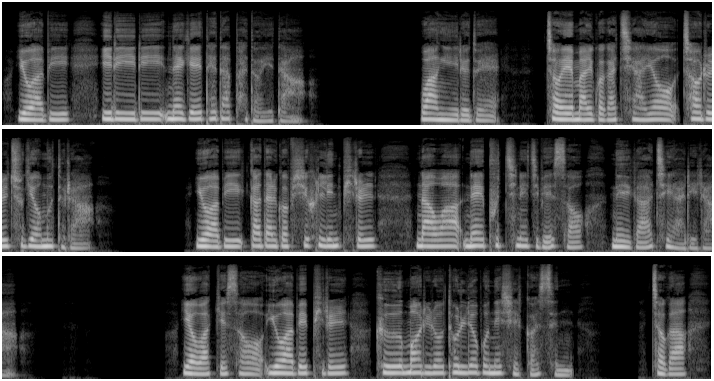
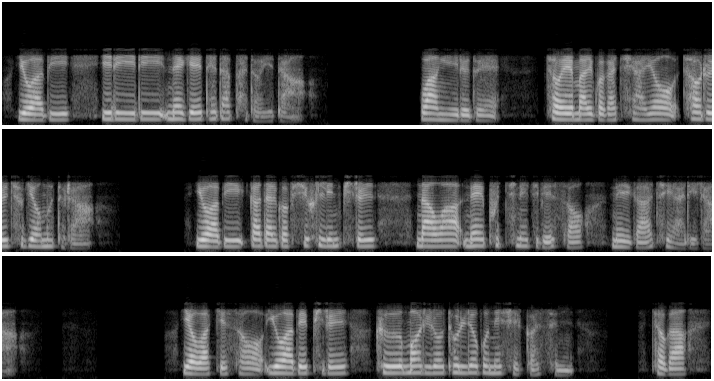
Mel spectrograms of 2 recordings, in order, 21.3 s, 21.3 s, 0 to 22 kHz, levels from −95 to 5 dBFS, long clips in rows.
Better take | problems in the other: first | phone-call audio; nothing above 3.5 kHz

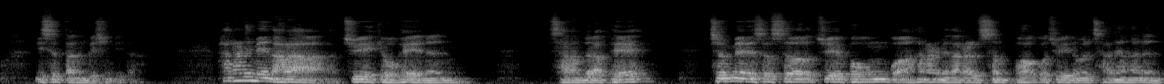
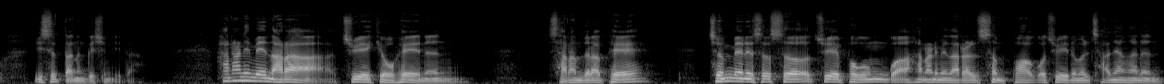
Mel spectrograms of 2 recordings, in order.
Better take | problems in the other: second | room echo; noticeable; dies away in 0.2 s // off-mic speech; far

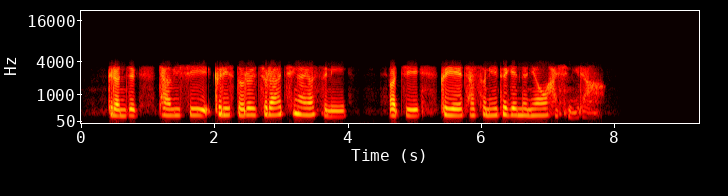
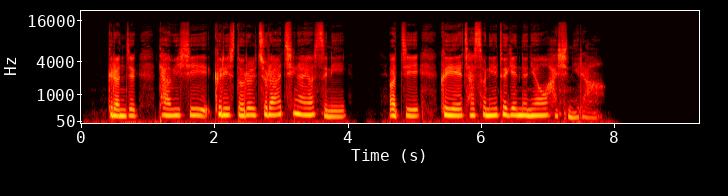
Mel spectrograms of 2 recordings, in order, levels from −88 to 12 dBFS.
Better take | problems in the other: second | phone-call audio; nothing above 3 kHz

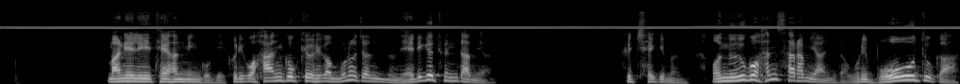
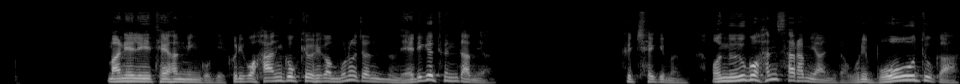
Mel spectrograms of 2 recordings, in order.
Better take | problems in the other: second | high-pitched whine; loud; throughout; 5.5 kHz, 8 dB below the speech

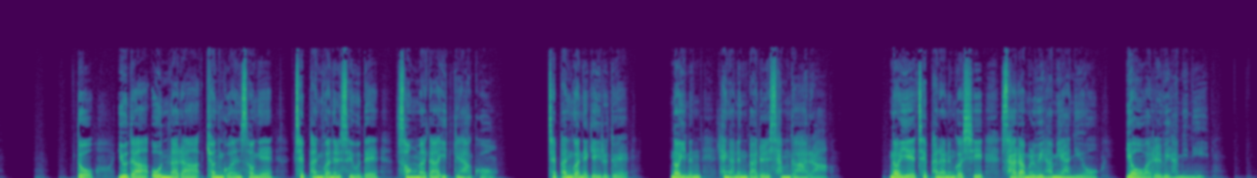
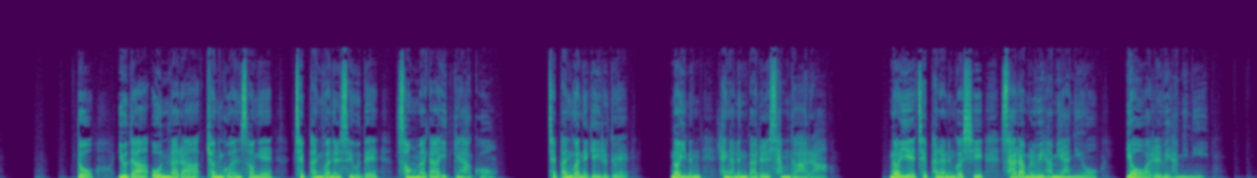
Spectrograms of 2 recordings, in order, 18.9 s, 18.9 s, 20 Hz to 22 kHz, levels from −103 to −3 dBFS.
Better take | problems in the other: neither | none

